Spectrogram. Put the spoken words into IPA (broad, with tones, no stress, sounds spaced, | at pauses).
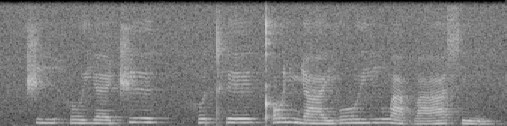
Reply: t͡ʃ i˨ h ʊ˨ j ɛ˨ t͡ʃ ɪ˦ | h ʊ˦ tʰ eː˦ kʼ ɔ˦ ɲ aː˨ j oː˦ j i˦ w a˨ b aː˨˦ s ĩ˨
